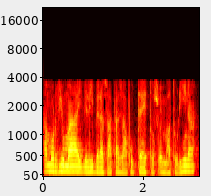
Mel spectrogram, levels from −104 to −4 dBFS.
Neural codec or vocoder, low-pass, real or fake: none; 3.6 kHz; real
